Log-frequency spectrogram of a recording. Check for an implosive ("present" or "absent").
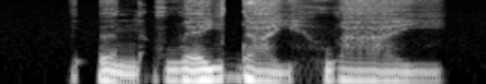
present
